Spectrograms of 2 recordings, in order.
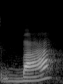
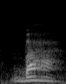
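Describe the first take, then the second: First: The b is plain voiced without breathiness. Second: The b is released with a breathy voice. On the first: "voice stops" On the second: "voiced breathy stops"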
